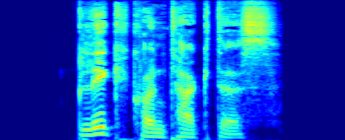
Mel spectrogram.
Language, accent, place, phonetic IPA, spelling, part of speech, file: German, Germany, Berlin, [ˈblɪkkɔnˌtaktəs], Blickkontaktes, noun, De-Blickkontaktes.ogg
- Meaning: genitive singular of Blickkontakt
